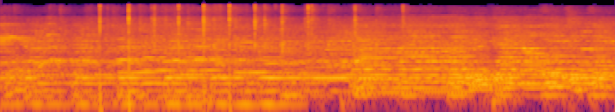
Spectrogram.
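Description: A live rock band playing, with singing over electric guitars and drums.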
